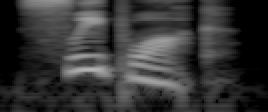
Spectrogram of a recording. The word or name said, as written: sleepwalk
